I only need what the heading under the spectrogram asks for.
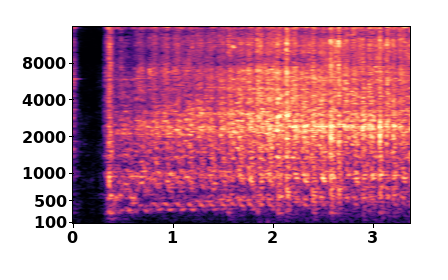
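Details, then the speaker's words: International 7400 truck with DT530 diesel that ran yesterday: steady starter churn about four beats a second, never firing, crank no-start. "ran yesterday so it's not gonna start"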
